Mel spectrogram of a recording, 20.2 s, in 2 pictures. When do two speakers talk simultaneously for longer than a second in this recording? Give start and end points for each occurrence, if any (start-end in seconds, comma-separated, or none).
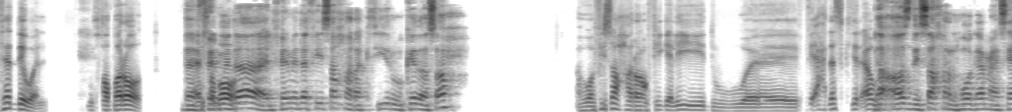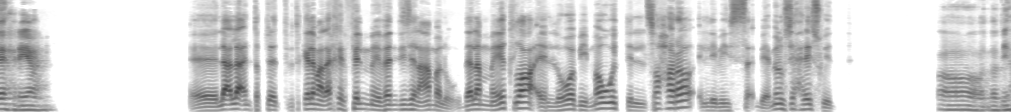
none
